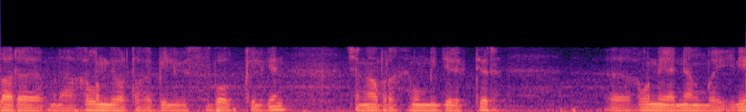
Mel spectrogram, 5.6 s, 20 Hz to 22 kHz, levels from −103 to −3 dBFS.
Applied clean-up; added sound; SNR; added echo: none; none; none; none.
